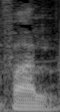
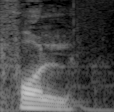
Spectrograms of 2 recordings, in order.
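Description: First: The vowel sounds like 'ah'. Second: The vowel sounds like 'aw'. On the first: This is how the name is usually said locally. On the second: This is how the name is said in America.

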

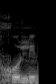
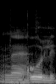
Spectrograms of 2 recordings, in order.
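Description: First: The name begins with a breathy H sound. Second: The name begins with a hard G sound. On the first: The speaker calls it right. "και είναι Hullit" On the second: The speaker calls it wrong. "Εξακολουθούμε να το λέμε Gullit"

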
